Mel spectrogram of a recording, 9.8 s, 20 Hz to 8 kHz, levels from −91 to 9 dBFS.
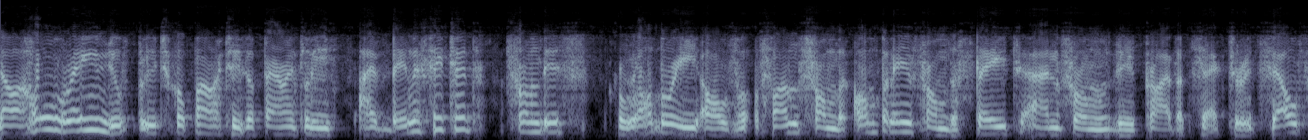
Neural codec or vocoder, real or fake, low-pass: codec, 16 kHz, 4 kbps, FunCodec, trained on LibriTTS, 50 frames a second; fake; 7.2 kHz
